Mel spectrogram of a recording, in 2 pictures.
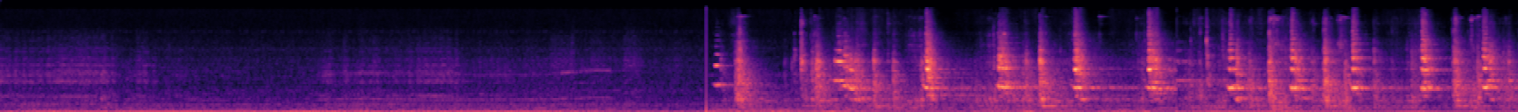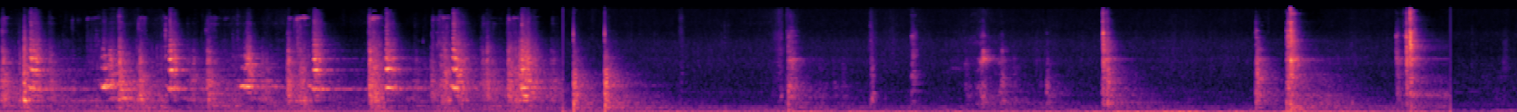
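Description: A pickup engine runs low under metal-on-metal clanking from a gooseneck trailer hitch and steel stock trailer being coupled. It starts with a rumble and a few faint squeaks, breaks into a dense stretch of ringing clanks and rattles from about seven seconds in, and thins to scattered clanks near the end.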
